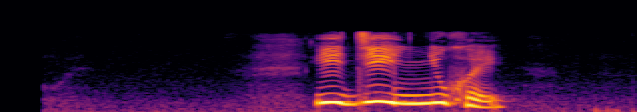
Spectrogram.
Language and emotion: Russian, angry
